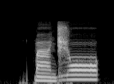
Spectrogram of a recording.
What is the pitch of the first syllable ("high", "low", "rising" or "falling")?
low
